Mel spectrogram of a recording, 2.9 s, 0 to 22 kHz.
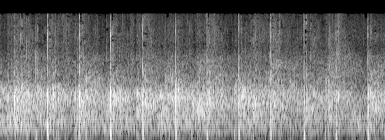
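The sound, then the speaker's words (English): The Vineyard Cleveland church audience applauds steadily, celebrating over 130 people making decisions for Jesus in 2016: a dense wash of many hands clapping, with a few sharper individual claps standing out at a brisk, irregular rhythm throughout. “And very and even more deserving of your applause is that it's not coming from the stage, it's coming from out in your workplaces, driving the bus, at Market Square Park.”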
